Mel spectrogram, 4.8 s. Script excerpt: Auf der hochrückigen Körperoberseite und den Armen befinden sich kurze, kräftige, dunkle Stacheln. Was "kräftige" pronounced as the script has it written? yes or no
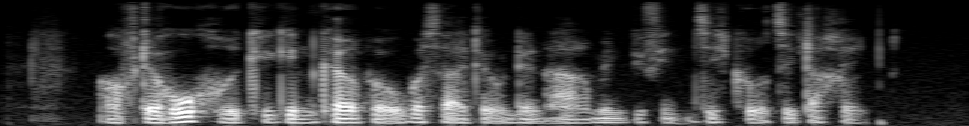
no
